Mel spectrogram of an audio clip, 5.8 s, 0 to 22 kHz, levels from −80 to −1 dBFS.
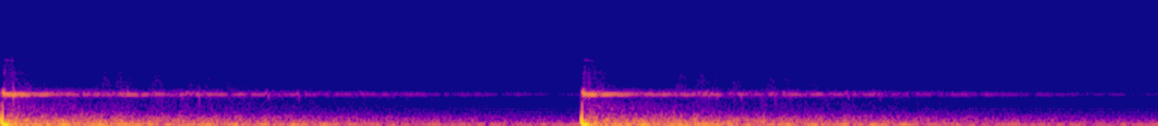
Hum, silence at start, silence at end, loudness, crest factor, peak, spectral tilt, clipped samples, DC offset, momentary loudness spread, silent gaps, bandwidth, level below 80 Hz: none; 0 s; 0 s; -26 LUFS; 24 dB; 0 dBFS; -13.5 dB/octave; under 0.1%; under 0.1%; 25 LU; none; 1.3 kHz; -26 dBFS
